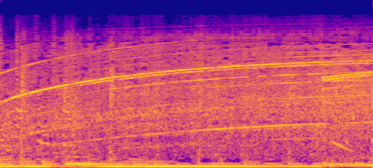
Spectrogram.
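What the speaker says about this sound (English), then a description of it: "And that's the sound of a jet funny car." A jet-engine funny car's engine roars and whines loudly and steadily at a drag race, its pitch slowly climbing as it builds power, with a constant rumble underneath.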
